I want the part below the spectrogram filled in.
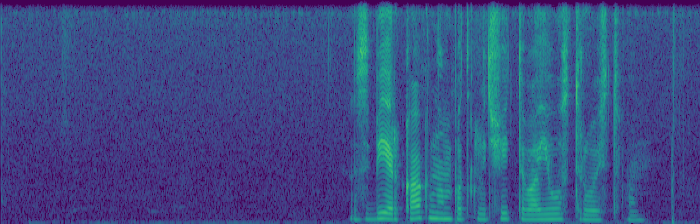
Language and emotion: Russian, neutral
